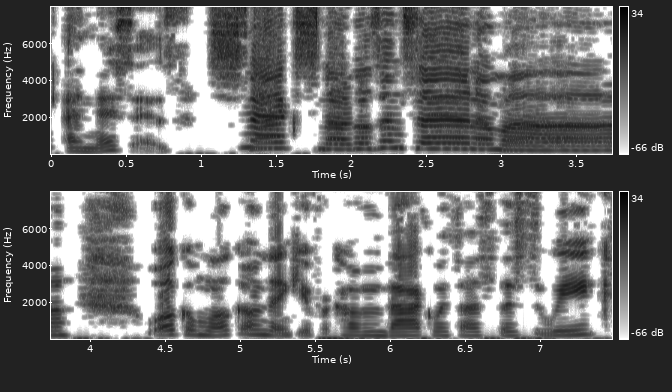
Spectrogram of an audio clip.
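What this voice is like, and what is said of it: Sick, run-down voice. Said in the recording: “You can probably hear it in my voice. I've had a little bit of a rundown week... any sneezes or icky noises”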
